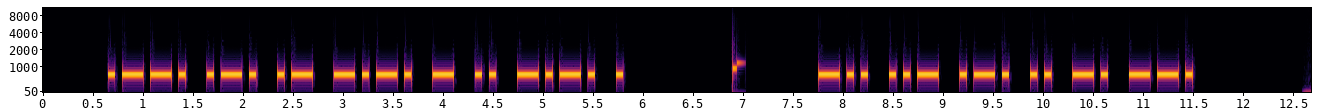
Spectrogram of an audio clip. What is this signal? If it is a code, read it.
Morse code, heard as a keyed tone, about 17 wpm, 700 Hz. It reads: PRACTICE DURING
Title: Sentences from Top 700 Words - New Word Drill - 17wpm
